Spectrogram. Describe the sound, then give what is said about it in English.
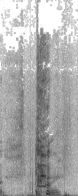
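A single fairly loud cough bursts out, rough and raspy with a brief voiced tail, set against a quiet background with faint low rumble before and after. “And I'm coughing because I'm not sick.”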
